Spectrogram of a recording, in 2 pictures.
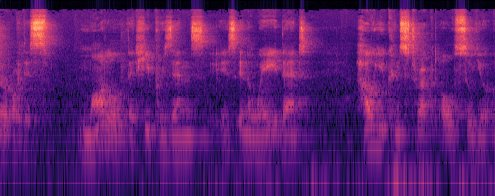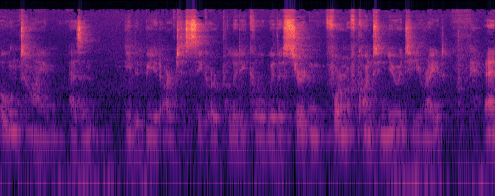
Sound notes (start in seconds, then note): none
